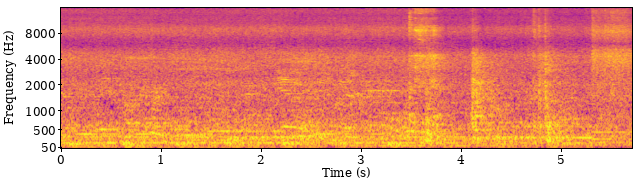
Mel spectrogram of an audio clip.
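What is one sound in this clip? A spot welding gun buzzes and clicks against metal.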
